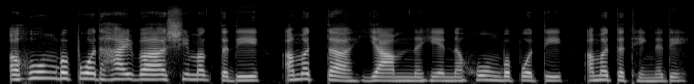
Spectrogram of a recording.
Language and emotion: Manipuri, neutral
